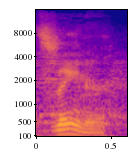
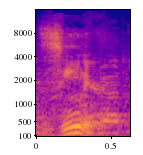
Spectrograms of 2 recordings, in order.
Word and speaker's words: Zahner: As Zahner, his name is pronounced Zahner, of Henry Zahner, which is different from his grandfather. His grandfather actually, they had pronounced it Zehner because they used to own a pork producing company called Zehner's Wieners. So, but apparently, as they've matured, they've gone back to Zahner.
